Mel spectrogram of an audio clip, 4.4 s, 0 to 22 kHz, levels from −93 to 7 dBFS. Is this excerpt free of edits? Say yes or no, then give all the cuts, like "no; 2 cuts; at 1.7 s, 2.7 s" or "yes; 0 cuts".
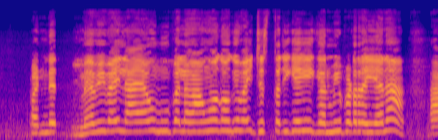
yes; 0 cuts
